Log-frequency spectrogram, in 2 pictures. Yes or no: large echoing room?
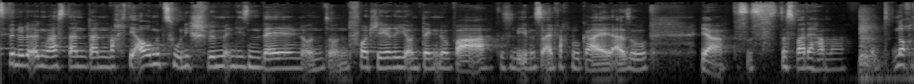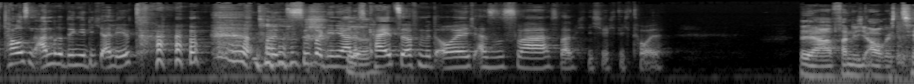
no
